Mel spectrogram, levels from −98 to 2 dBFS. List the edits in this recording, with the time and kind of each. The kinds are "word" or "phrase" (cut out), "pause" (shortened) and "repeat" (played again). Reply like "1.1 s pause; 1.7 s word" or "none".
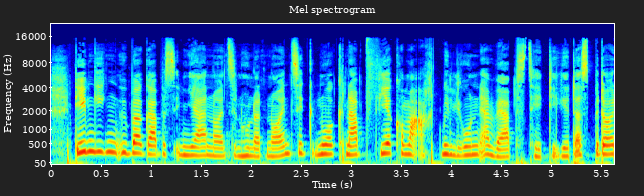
none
